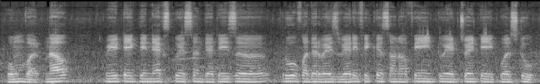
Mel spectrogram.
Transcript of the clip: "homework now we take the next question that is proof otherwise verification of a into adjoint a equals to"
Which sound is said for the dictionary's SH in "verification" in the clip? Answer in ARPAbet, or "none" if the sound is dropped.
S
